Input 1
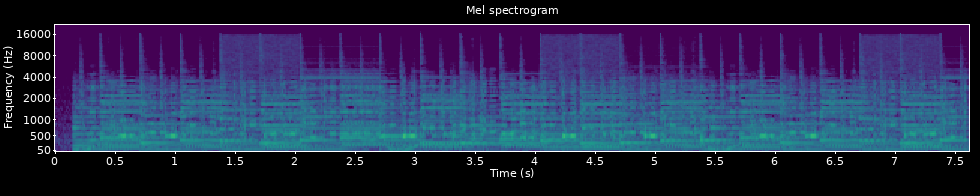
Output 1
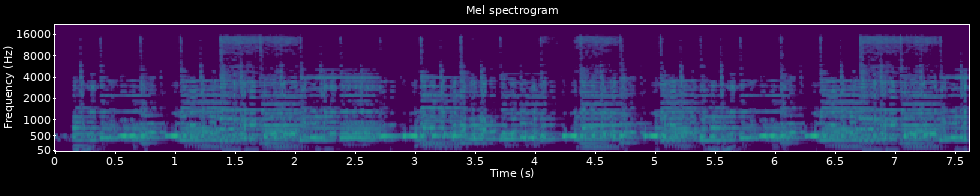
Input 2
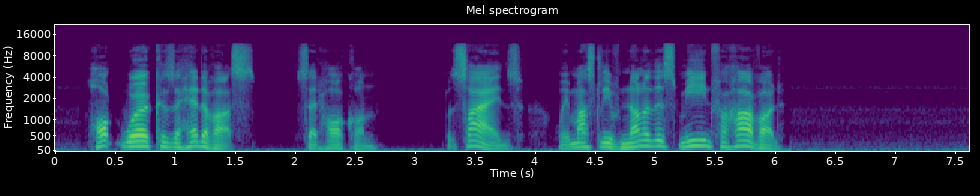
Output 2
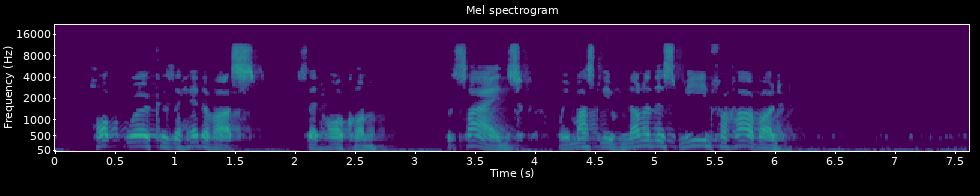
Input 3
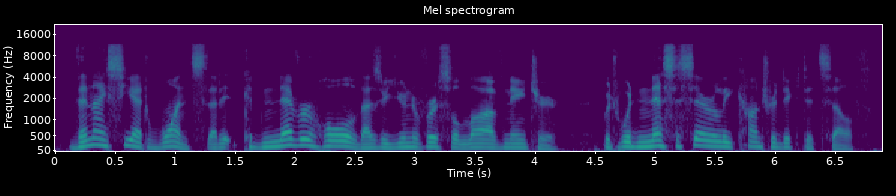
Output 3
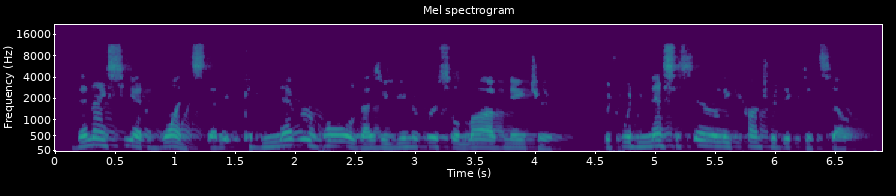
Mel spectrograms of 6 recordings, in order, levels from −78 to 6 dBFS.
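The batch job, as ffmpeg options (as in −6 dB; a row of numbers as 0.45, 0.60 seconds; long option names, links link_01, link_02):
-filter_complex "[0:a]superequalizer=7b=3.55:11b=0.398:13b=1.41:15b=0.501:16b=0.631,areverse,acompressor=threshold=-30dB:ratio=12,areverse,aresample=32000,aresample=44100,crystalizer=i=2.5:c=0,lowshelf=frequency=420:width_type=q:width=1.5:gain=-9.5,afftfilt=real='re*gte(hypot(re,im),0.0112)':imag='im*gte(hypot(re,im),0.0112)':win_size=1024:overlap=0.75,asplit=2[link_01][link_02];[link_02]adelay=88,lowpass=frequency=1500:poles=1,volume=-16dB,asplit=2[link_03][link_04];[link_04]adelay=88,lowpass=frequency=1500:poles=1,volume=0.26,asplit=2[link_05][link_06];[link_06]adelay=88,lowpass=frequency=1500:poles=1,volume=0.26[link_07];[link_01][link_03][link_05][link_07]amix=inputs=4:normalize=0"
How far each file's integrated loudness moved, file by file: −3.0, −13.5, 0.0 LU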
